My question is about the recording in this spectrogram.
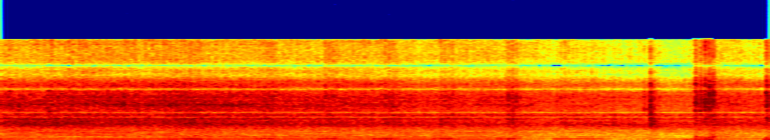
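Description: John Deere riding lawn mower's small engine running steadily as the mower drives, with a few short clicks near the end.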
